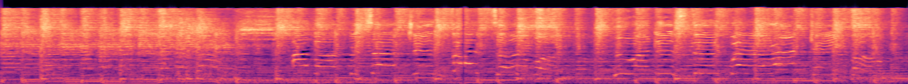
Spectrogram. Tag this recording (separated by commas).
Music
